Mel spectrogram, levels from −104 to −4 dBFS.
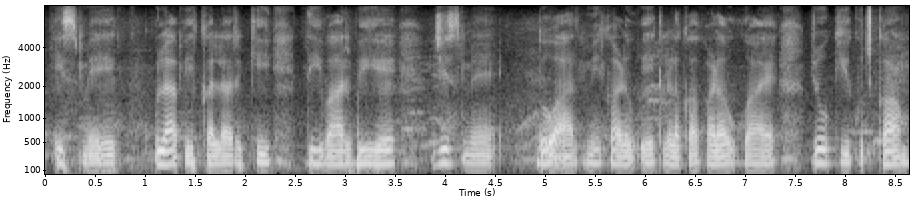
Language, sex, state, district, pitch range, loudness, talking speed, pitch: Hindi, female, Maharashtra, Aurangabad, 90-100 Hz, -20 LUFS, 155 wpm, 95 Hz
